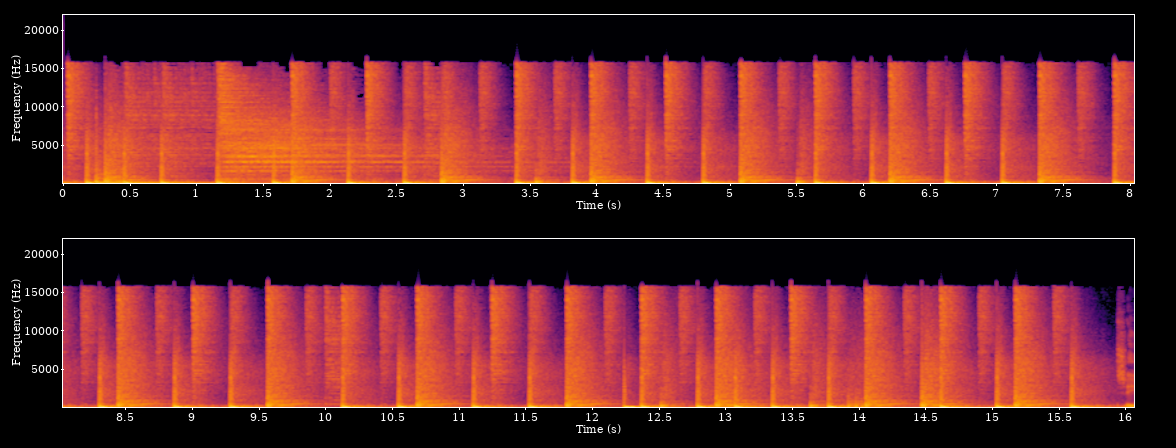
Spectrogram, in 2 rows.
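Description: Rock Drum Machine 2 iPad app playing a programmed rock drum-kit pattern at 107 BPM, steady evenly spaced hits, with a cymbal crash about a second in.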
